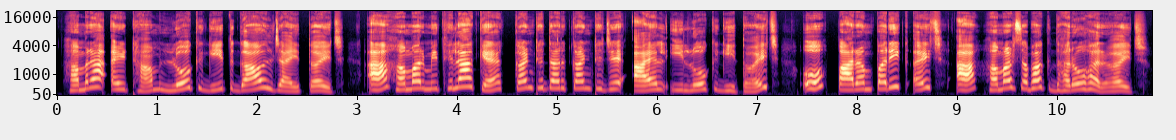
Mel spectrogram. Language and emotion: Maithili, neutral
